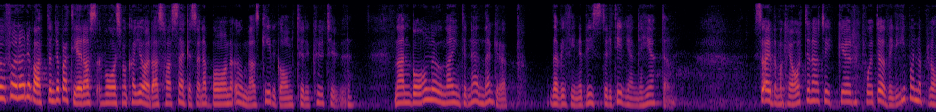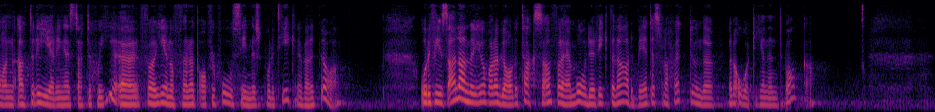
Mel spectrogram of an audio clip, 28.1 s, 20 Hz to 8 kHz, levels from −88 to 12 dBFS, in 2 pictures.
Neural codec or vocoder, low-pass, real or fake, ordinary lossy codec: codec, 16 kHz, 1.1 kbps, Voila-Tokenizer; 7.2 kHz; fake; none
